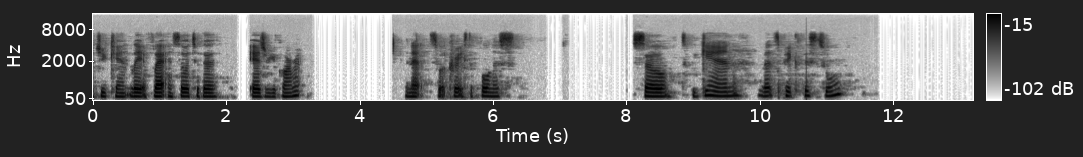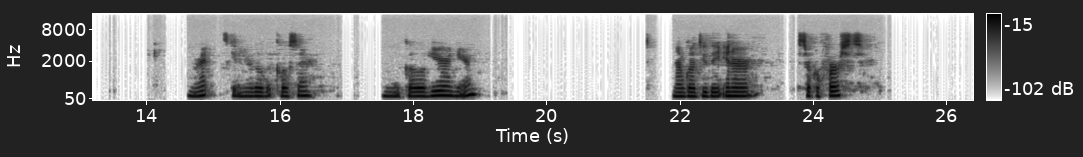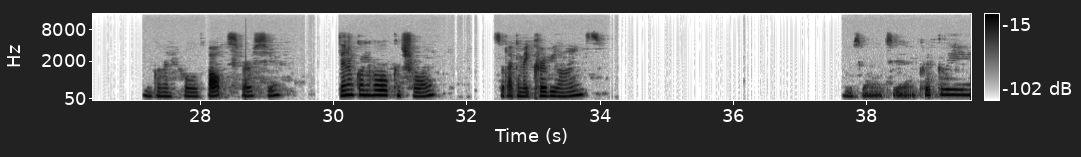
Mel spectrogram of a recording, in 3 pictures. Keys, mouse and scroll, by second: 4.5-5.2 scroll down 1, 5.4-7.7 middle drag, 11.4 click, 12.7-15.1 scroll down 1, 15.1 middle click, 17.2 click, 22.3-24.1 middle drag, 29.4 alt+click, 34.8 ctrl+click, 35.8 ctrl+click, 36.7 ctrl+click, 38.0 ctrl+click, 38.9 ctrl+click.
